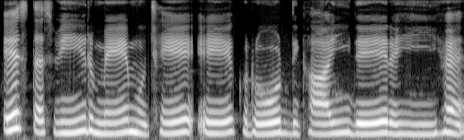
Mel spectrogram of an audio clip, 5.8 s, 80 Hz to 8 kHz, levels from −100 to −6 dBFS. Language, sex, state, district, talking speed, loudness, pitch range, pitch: Hindi, female, Madhya Pradesh, Katni, 105 wpm, -14 LUFS, 220-245 Hz, 230 Hz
